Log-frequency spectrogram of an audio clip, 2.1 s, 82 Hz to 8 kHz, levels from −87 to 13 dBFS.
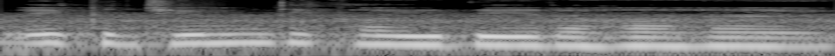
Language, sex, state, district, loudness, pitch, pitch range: Hindi, female, Chandigarh, Chandigarh, -13 LUFS, 210 Hz, 195-235 Hz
